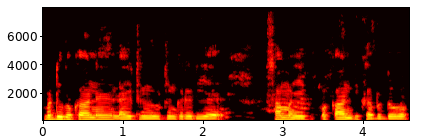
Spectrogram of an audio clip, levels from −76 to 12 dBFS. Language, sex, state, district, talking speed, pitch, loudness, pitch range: Rajasthani, male, Rajasthan, Churu, 155 wpm, 130 Hz, -17 LUFS, 125-145 Hz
